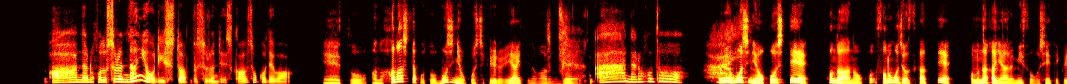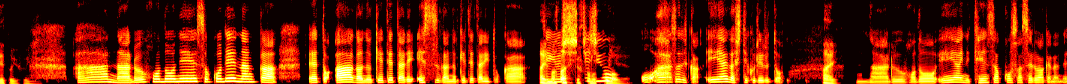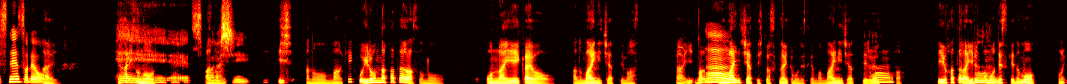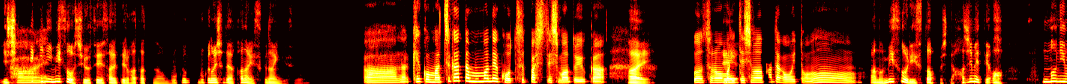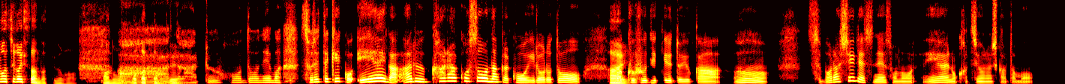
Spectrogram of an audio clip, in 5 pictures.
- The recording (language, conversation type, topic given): Japanese, podcast, 上達するためのコツは何ですか？
- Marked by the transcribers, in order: tapping; unintelligible speech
